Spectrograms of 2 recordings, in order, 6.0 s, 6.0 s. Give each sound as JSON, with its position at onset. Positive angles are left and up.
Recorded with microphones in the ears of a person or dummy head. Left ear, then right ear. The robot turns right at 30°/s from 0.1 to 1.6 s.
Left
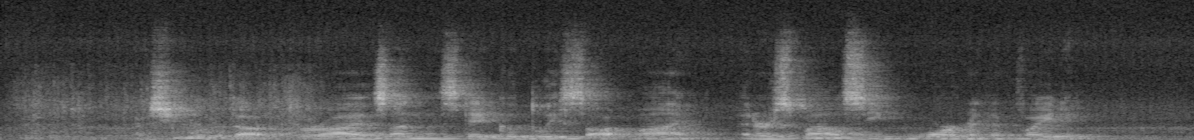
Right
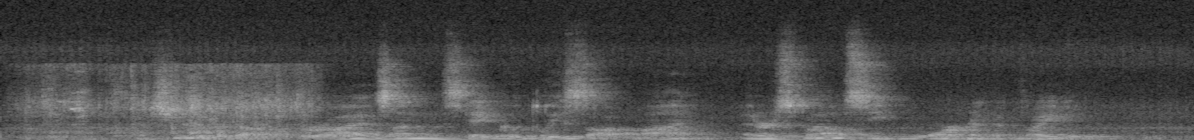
{"t": 0.7, "sound": "a man speaking", "side_deg": 40, "distance_m": 5.5}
